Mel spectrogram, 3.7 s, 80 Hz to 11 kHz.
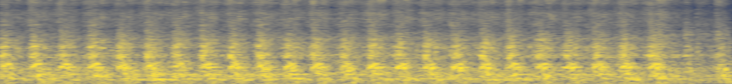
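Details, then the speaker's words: Ford 2N tractor, in neutral, choke out, a little throttle: steady cranking about three and a half beats per second, no firing; starts after more choke. "Yeah. She don't want to just fire up."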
